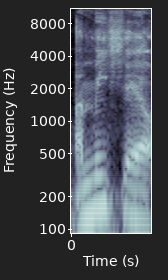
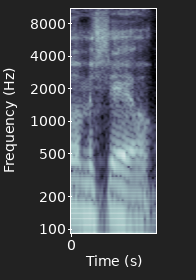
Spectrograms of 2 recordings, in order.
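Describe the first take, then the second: First: Michelle said "mee-SHELL"; French-style first syllable. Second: Michelle said "muh-SHELL"; a weak "muh" opening on Michelle; reduced first syllable. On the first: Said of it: "supposed to be pronounced". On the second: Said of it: "not Michelle". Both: Shown as a demonstration.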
